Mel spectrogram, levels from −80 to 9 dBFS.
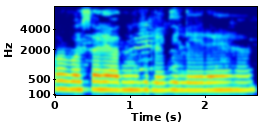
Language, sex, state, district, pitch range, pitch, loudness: Hindi, female, Bihar, Kishanganj, 205-215 Hz, 205 Hz, -16 LUFS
